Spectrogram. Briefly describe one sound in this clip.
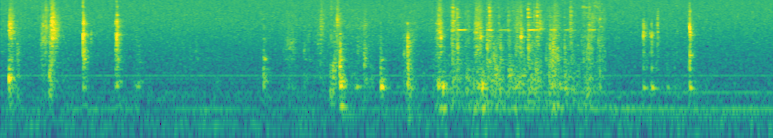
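Metal tools click and tap against metal parts.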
